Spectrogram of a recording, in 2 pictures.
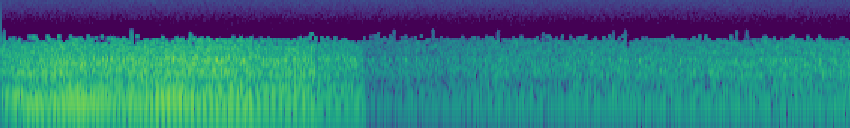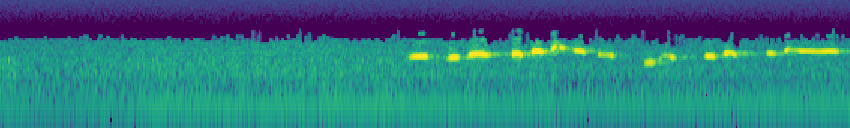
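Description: human body sound, person whistling a tune

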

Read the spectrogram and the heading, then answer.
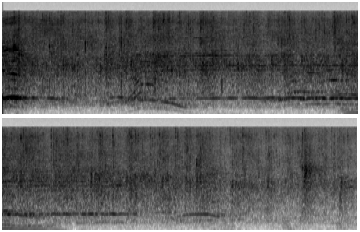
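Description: crowd, audience clapping hands

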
